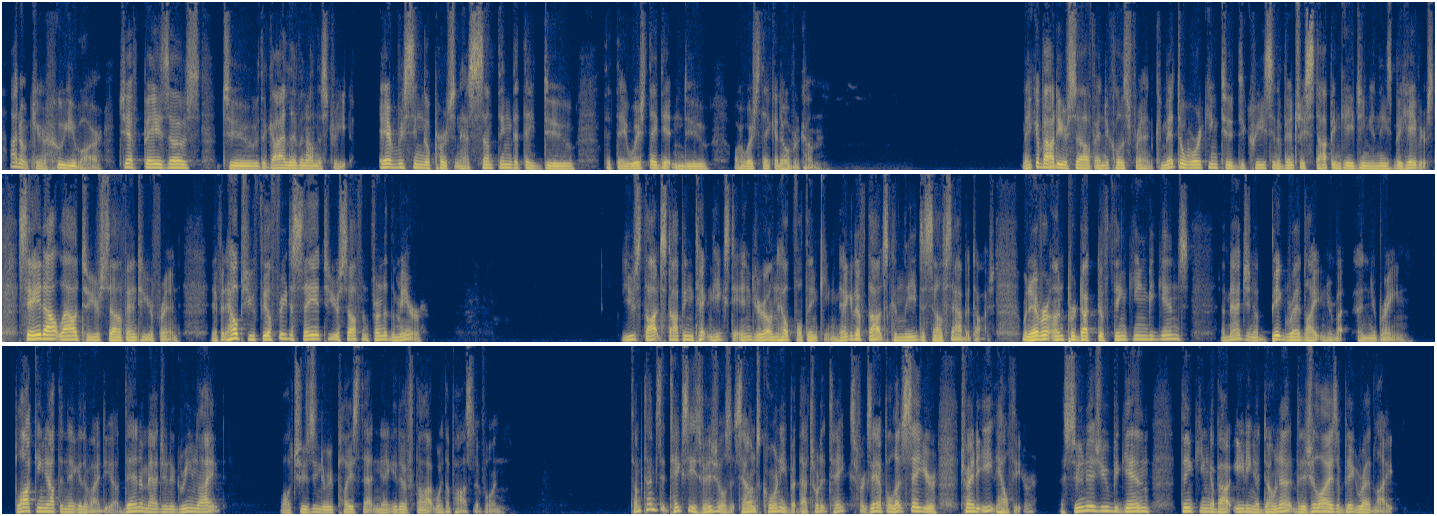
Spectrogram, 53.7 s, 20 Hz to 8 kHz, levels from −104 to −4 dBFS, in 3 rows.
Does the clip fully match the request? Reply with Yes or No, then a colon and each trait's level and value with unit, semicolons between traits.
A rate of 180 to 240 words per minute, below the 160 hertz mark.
Yes: average, 190 wpm; medium, 140 Hz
